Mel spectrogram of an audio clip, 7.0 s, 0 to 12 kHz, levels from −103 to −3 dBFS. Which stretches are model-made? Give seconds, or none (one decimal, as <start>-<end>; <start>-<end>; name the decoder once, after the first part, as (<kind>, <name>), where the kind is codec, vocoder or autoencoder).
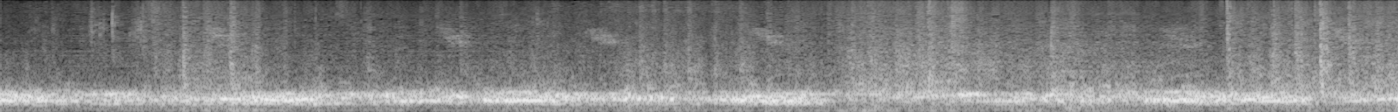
4.4-6.0 (codec, SNAC)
